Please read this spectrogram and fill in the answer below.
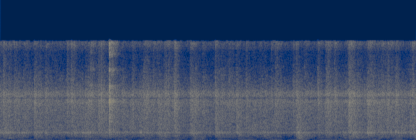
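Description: A steady mechanical hum with a faint constant high tone and a regular low pulsing, under a soft rustle of a cloth towel being rubbed over hands.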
